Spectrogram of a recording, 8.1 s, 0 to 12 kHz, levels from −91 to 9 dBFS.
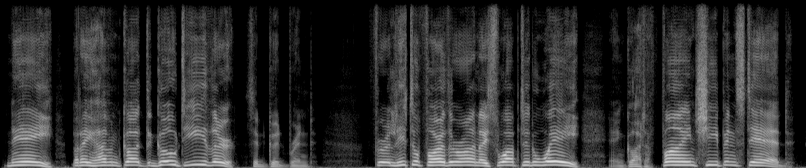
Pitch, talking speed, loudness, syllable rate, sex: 190 Hz, 185 wpm, -18 LUFS, 4.8 syllables/s, male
